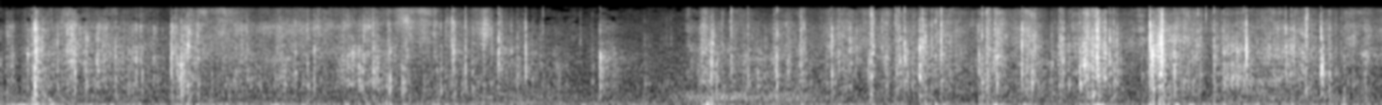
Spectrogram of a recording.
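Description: A hanging garland of dry, hollow red chili peppers is rubbed with fingertips and scratched with long nails. The result is a quiet, continuous crinkling and crackling with bright, dry, papery ticks and almost no low end. The short scratches come in irregular bursts with no ring after each one.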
